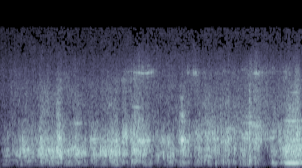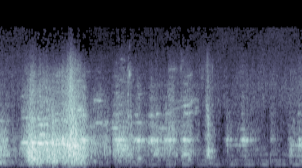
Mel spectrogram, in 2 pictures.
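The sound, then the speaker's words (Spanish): A passenger train rumbles along the rails on a night journey back to Zaragoza, with a steady low roar and scattered rattling and clatter. The roar swells louder for a moment midway, then settles back. “Santiago viaja en el tren de vuelta a Zaragoza”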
